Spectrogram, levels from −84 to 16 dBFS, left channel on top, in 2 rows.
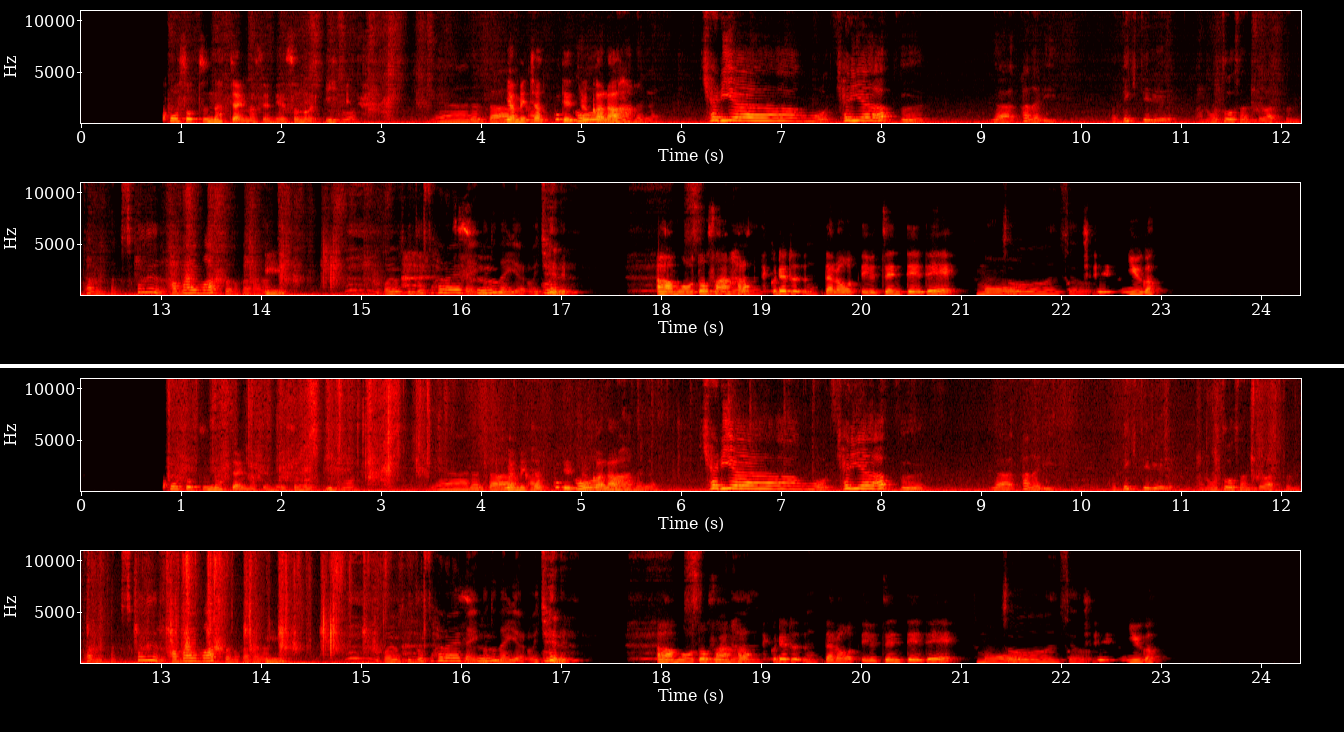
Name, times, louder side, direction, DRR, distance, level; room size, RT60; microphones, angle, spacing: sound 1, 0.8-15.6, right 5 dB, 75° right, 0.8 m, -43 dB
voice 1, 0.9-2.9 4.2-5.5 14.0-14.2 15.4-15.7 16.1-16.4 16.8-17.0 17.9-21.6 22.3-22.9, left 3 dB, 45° left, 0.8 m, -33 dB
voice 2, 3.5-4.6 4.9-5.8 6.2-8.4 9.0-9.7 10.3-14.3 14.8-17.2 17.7-18.0 18.5-19.0 19.4-19.5 21.4-22.4, equal, 10° right, 0.7 m, -35 dB
8.6 x 5.1 x 2.7 m
head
